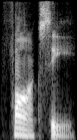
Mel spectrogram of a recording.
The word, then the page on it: foxy: American English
